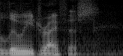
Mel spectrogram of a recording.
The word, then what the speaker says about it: Louis-Dreyfus: Julia Louis-Dreyfus. – Yeah. – Is that how you say her name? – Yeah. – Were you saying Lewis all these years? – Yeah, all these years.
